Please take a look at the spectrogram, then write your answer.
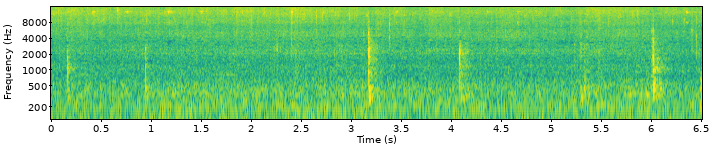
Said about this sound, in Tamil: தேங்காய் போட்டு ஒரு 2 நிமிஷம் வதக்கினா போதும்.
